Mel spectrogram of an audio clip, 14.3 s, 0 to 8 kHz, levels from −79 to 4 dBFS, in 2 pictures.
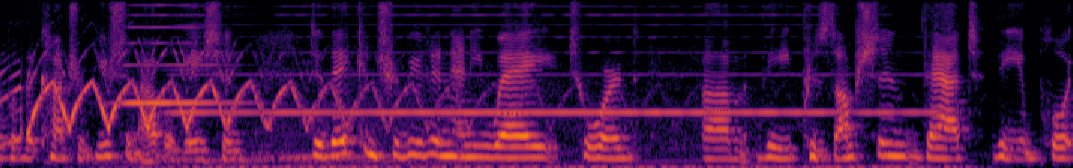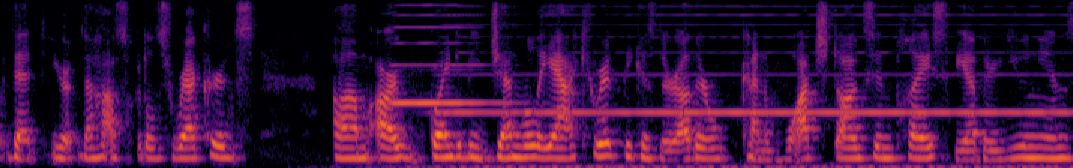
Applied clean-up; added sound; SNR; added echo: none; Harmonica + Motor vehicle (road) / Siren; 6 dB; none.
